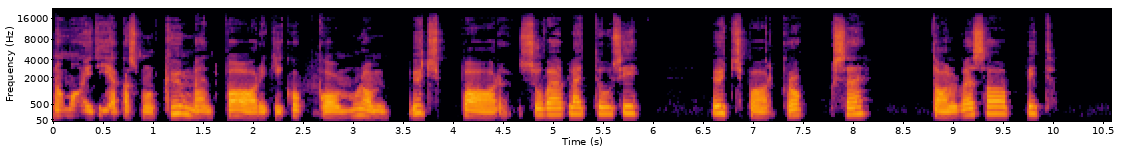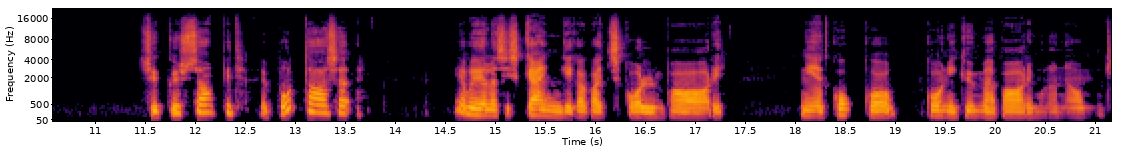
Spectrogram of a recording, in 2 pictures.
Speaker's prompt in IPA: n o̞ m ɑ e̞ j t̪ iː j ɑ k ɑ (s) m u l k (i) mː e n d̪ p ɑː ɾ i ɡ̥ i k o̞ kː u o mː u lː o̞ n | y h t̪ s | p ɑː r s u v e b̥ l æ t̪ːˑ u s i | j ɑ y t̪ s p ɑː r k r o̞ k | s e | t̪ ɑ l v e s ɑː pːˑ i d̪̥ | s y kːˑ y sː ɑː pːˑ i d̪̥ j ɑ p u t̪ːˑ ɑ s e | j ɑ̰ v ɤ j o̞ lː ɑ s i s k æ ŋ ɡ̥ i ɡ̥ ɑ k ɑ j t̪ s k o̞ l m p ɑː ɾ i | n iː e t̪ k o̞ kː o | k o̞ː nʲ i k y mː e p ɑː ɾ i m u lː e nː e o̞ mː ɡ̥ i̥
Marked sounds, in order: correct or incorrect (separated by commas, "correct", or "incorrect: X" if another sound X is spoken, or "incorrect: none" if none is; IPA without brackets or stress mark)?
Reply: correct, incorrect: y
